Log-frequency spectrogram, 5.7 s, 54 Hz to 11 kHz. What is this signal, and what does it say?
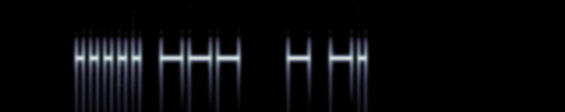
Morse code, heard as a keyed tone, about 17 wpm, 700 Hz. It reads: 5O TN
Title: Winter Field Day Exchanges Encore 17wpm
